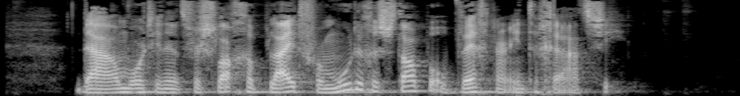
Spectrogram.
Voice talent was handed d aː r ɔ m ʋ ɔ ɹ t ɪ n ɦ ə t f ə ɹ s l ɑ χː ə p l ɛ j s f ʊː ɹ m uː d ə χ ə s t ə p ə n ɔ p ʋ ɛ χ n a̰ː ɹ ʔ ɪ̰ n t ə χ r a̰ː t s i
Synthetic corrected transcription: d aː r ɔ m ʋ ɔ ɹ t ɪ n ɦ ə t f ə ɹ s l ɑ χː ə p l ɛ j t f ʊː ɹ m u d ə χ ə s t ɑ p ə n ɔ p ʋ ɛ χ n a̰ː ɹ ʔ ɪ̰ n t ə χ r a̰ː t s i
